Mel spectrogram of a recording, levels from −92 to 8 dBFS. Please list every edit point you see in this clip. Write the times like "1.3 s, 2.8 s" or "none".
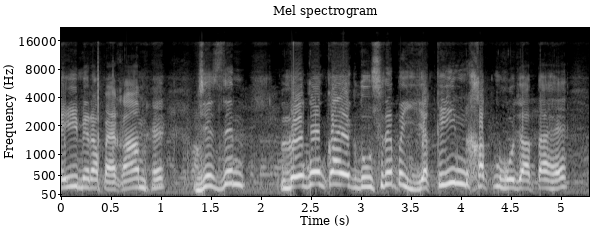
1.2 s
